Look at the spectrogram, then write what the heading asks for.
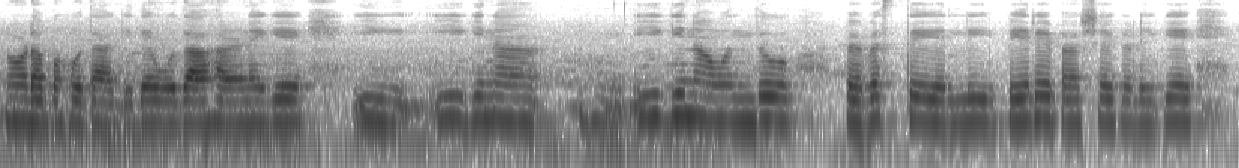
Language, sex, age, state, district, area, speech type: Kannada, female, 30-45, Karnataka, Chikkamagaluru, rural, spontaneous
